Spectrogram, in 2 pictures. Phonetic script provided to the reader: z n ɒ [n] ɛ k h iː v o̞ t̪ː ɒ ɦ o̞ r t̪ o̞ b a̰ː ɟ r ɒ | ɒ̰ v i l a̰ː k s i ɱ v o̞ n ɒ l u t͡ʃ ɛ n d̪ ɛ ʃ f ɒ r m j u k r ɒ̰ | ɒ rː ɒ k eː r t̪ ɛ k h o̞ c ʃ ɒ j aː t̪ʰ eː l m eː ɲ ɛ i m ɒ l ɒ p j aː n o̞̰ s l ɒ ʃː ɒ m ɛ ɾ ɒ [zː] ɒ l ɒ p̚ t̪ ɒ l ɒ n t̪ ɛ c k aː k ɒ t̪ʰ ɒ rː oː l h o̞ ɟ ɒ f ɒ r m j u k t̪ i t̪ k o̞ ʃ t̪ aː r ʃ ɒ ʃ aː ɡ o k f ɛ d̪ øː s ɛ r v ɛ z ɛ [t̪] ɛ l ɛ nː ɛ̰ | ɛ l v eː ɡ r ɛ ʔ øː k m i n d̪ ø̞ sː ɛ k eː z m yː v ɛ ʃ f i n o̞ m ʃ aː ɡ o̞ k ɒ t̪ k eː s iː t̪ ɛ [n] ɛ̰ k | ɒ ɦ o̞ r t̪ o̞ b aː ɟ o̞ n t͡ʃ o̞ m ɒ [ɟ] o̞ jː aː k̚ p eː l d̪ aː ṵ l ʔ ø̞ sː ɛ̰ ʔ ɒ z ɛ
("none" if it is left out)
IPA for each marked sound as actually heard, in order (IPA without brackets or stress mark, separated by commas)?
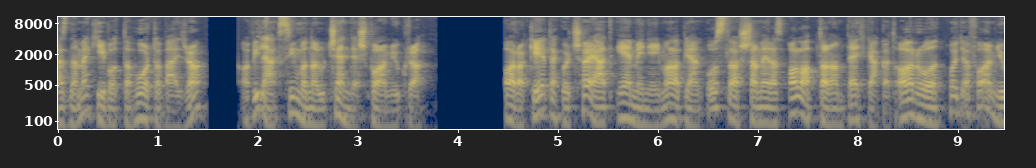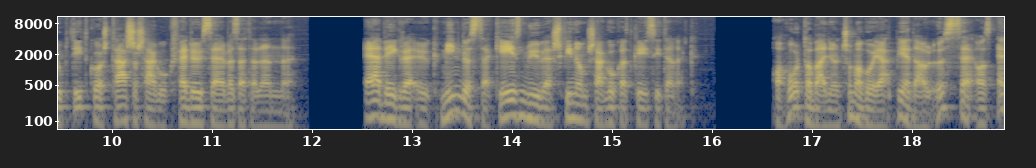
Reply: m, z, t̪, n, ɡ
